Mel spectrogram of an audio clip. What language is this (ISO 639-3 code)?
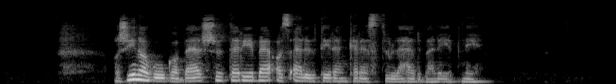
hun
